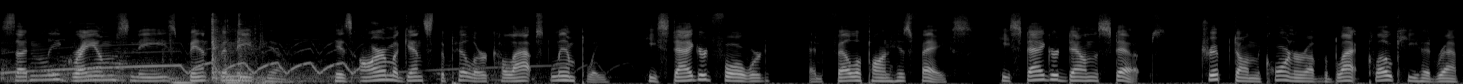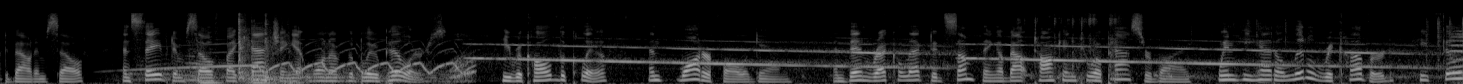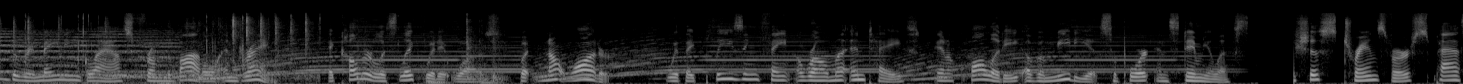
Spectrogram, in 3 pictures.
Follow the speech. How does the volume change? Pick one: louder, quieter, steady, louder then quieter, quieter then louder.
steady.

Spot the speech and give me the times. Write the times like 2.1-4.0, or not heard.
0.1-43.8.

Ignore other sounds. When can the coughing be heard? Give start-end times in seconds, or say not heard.
not heard.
